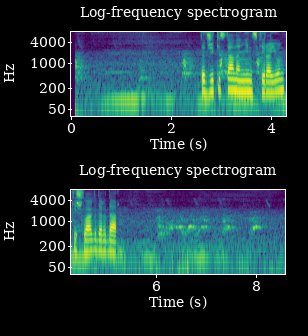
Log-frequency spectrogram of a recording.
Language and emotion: Russian, neutral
